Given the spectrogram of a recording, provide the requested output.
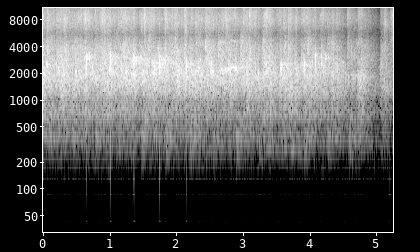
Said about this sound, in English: Unsolicited applause there,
